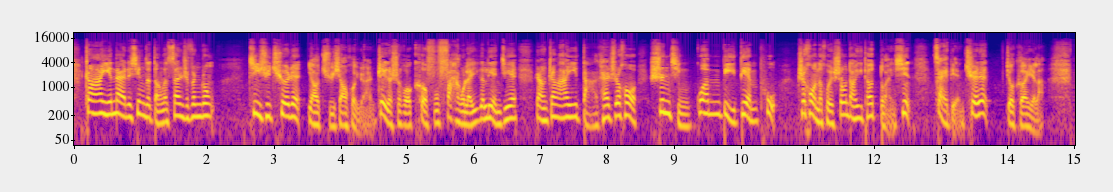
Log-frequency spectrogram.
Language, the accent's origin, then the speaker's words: Chinese; Beijing, China; 这就是咱们北京人说隔辈人啊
